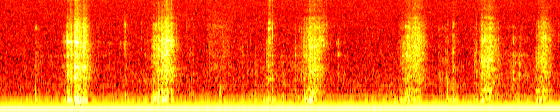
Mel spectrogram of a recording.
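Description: A person chewing a crunchy chip topped with barbecue sauce: irregular crunches about once a second, over a steady low hum.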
